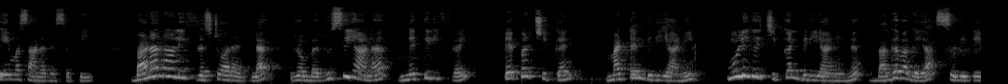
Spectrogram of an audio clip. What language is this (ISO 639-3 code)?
tam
